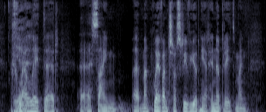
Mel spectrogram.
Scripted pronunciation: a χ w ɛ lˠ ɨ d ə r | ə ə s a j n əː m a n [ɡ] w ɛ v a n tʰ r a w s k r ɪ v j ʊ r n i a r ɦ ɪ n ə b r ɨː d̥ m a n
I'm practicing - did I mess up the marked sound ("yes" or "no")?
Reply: no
